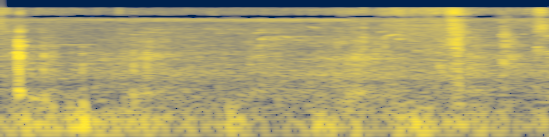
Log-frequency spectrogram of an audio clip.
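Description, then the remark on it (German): A small white pony, a mare, munches on carrots, with irregular crunchy bites and soft low thumps over a short stretch, and nobody speaking. “auch im echten Leben ein kleines mm. weißes Pony”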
